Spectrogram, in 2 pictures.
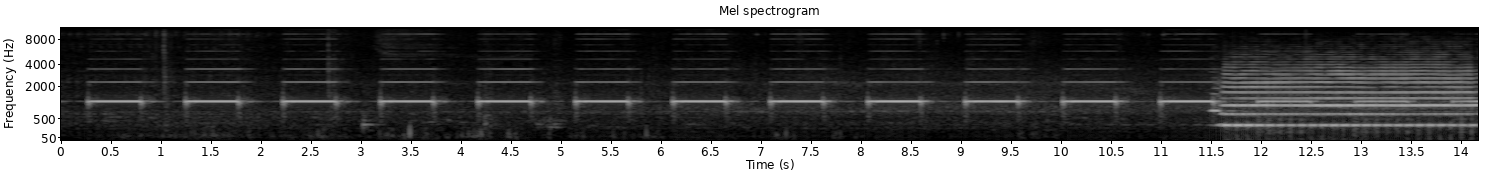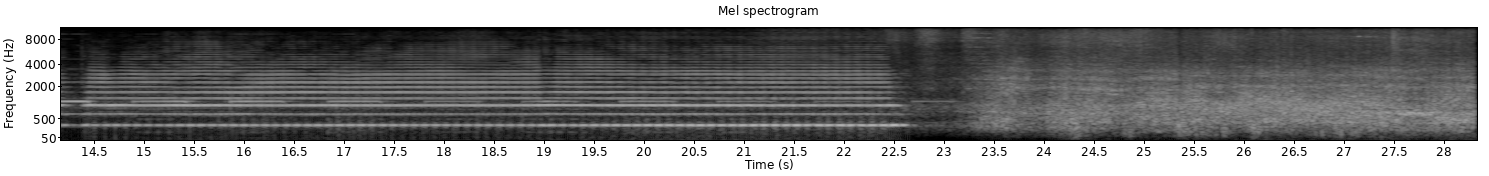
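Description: A level-crossing warning beeper sounds in even pips, about one and a half a second, for roughly eleven seconds. Then the EMU local train's horn blows one long, held blast of about eleven seconds. Its final seconds bring a loud rush as the train's wheels and coaches run past over the crossing.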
